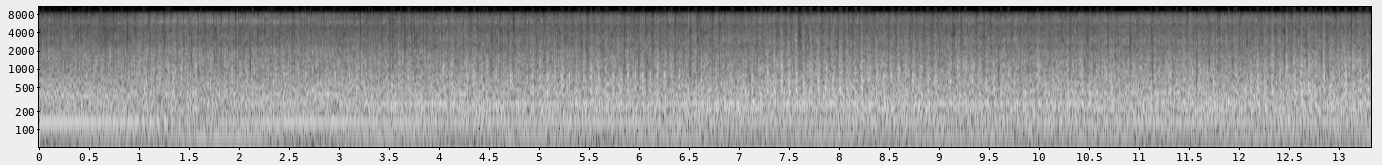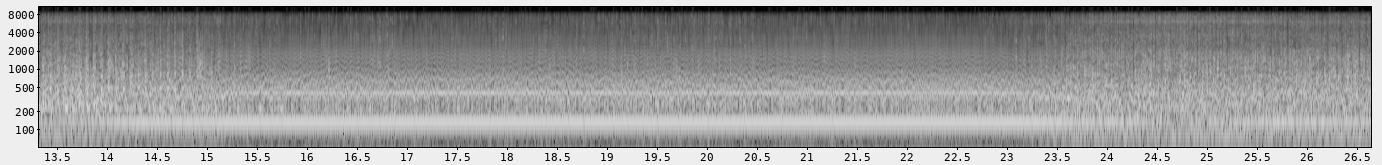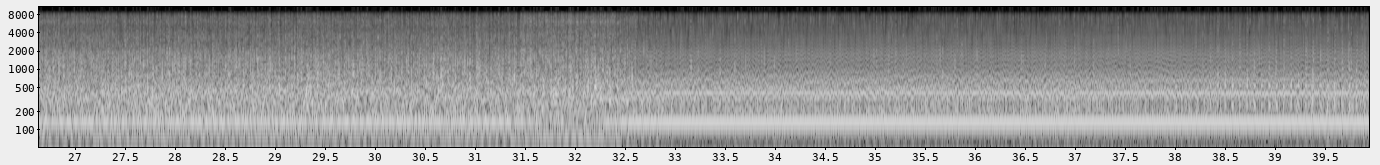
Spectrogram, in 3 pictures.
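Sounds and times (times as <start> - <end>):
helicopter engine and rotor drone: 0.0 - 39.9.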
